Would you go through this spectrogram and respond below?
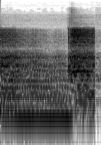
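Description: A Guitar Hero controller converted into a real electric guitar, tuned to drop C, is played through heavy distortion: a loud sustained buzzing chord that shifts to a brighter, harsher note before cutting off.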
